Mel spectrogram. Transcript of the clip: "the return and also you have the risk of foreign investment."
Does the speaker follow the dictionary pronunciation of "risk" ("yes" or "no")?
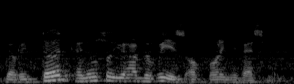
no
